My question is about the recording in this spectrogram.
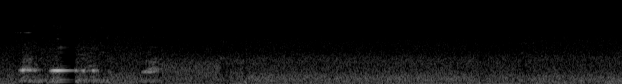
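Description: Faint steady microphone hiss in a quiet room, with a few brief soft tones or vocal sounds in the first second and a half.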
